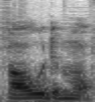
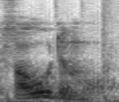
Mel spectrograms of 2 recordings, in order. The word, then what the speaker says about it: Voldemort: the full story of Voldemort for some reason pronouncing the T even though JK Rowling has now said that the T is actually silent in Voldemort.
